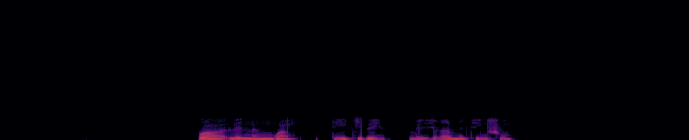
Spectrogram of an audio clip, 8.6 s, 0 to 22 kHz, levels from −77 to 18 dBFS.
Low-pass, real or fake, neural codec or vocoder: 3.6 kHz; real; none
